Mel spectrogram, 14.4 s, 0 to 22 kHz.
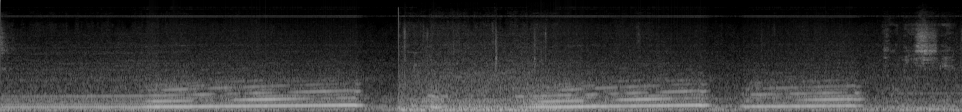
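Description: Modified Porsche Cayman S, 351 hp, revving hard through repeated rising engine sweeps, with a brief dip around a gear change midway before climbing again, steady and close throughout with no talk.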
